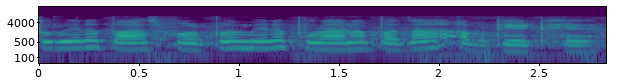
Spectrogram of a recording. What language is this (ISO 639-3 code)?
urd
